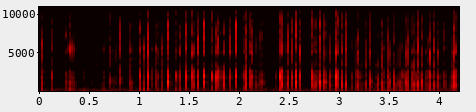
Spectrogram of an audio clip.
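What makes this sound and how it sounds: A flat, paddle-shaped solid-wood hairbrush is held sideways while long nails tap and scratch its back and handle. The result is a fast, irregular run of sharp, dry clicks and scratchy rasps, bright and crisp with almost no low end. Each click dies away instantly.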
